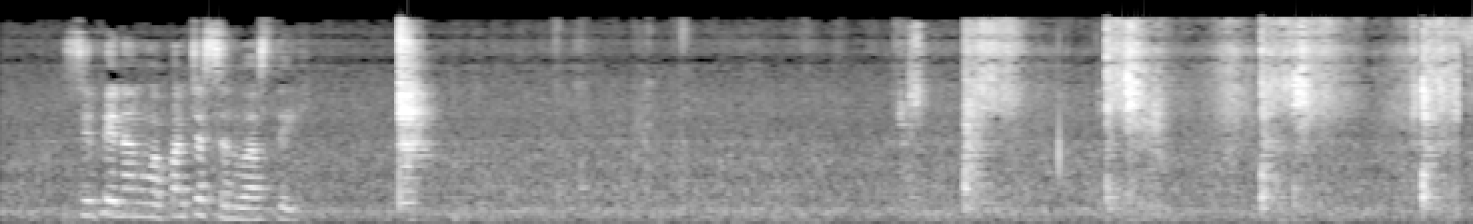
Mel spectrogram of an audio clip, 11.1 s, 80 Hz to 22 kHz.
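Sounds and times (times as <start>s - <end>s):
spoon scraping steel bowl: 6.7s - 7.7s, 8.3s - 11.0s.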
